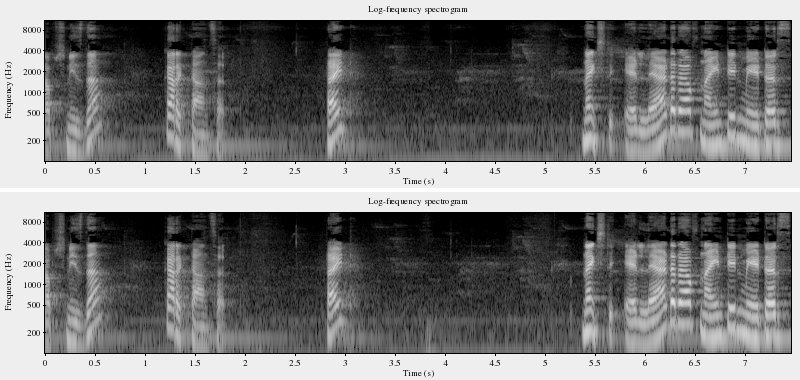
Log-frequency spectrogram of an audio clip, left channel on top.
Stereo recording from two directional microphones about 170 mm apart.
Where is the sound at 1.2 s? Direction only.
Centre (ahead or behind).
